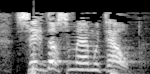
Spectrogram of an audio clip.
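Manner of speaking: very high, loud, frazzled, stressed-out, exasperated pleading tone. Acting out Martha's request before the Lord answers her, mock-stressed Martha. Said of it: "een soort van stressige... Het potje kookt over toon".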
